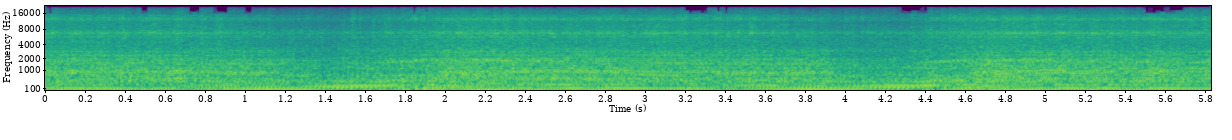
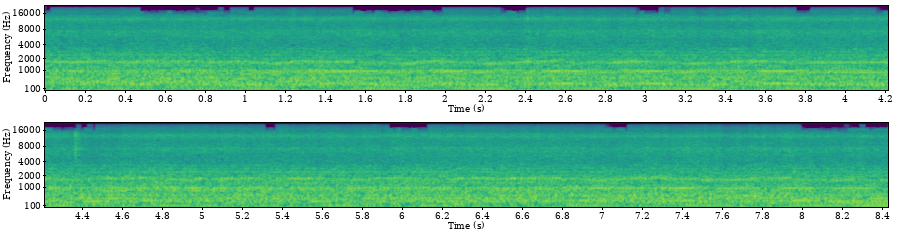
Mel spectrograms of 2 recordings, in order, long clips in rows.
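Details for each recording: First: 1987 Toro CCR 2000 snowblower in a cold shop, with a newly fitted replacement carburetor: it runs only on choke, its speed surging and sagging every couple of seconds, and turning the jet in or out changes nothing. Finding: running lean. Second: 1987 Toro CCR 2000 two-stroke snow blower after carburetor replacement, still cold: a steady, even two-stroke buzz holds smooth for several seconds, then winds down cleanly at shutdown. Normal, healthy running.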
